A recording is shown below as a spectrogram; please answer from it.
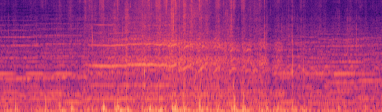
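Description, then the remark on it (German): Horse hooves clip-clop in a steady rhythm as a king's daughter rides quickly away from home on horseback with her chambermaid, while a horse whinnies with rising, tonal neighs over the top. No one speaks; the sounds are fairly loud and continuous. “Das Läppchen aber steckte die Königstochter in ihren Busen, setzte sich aufs Pferd und ritt nun mit der Kammerjungfer rasch von zu Hause fort.”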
